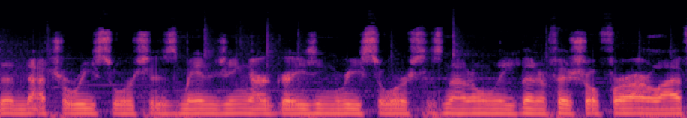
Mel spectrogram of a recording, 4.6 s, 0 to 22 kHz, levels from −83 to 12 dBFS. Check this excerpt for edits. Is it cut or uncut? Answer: cut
